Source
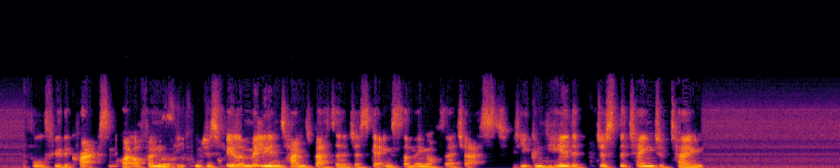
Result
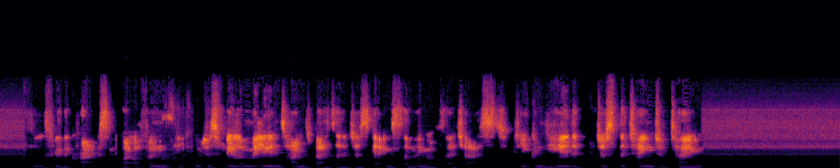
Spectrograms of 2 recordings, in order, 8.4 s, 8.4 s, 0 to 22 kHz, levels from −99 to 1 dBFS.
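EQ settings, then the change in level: elliptic high-pass 2800 Hz, stop band 60 dB; 0.0 dB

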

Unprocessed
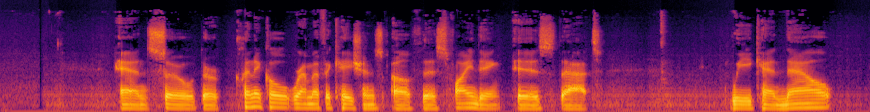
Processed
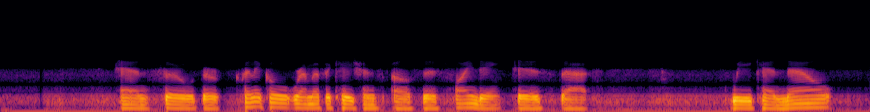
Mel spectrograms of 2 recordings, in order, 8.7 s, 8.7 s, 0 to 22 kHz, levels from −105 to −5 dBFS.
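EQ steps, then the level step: Butterworth band-stop 960 Hz, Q 0.59; steep low-pass 1800 Hz 72 dB/oct; fixed phaser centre 580 Hz, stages 6; 0.0 dB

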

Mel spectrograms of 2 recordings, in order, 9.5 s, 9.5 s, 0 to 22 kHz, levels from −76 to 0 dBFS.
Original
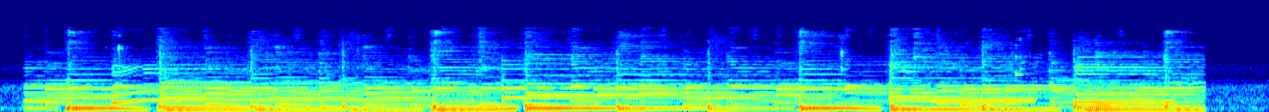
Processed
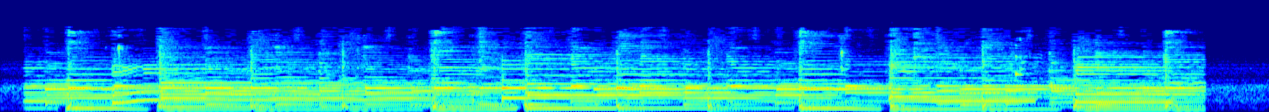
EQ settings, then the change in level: HPF 960 Hz 6 dB/oct; +5.0 dB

